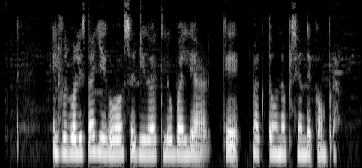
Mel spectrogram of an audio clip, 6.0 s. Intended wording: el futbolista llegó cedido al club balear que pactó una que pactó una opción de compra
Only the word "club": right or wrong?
right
